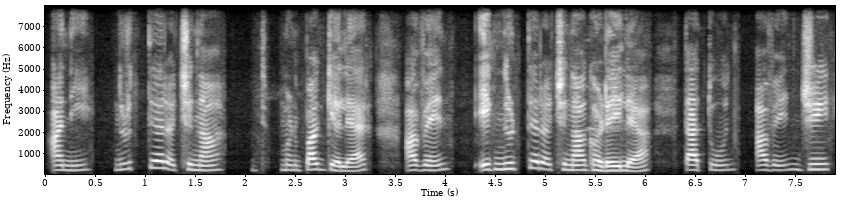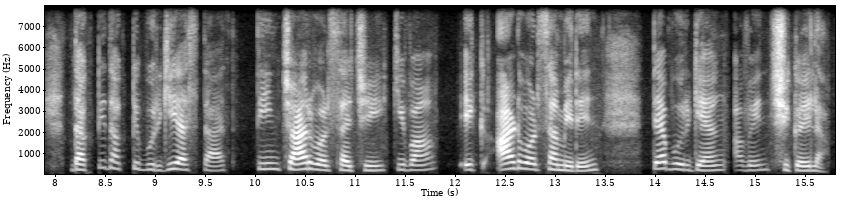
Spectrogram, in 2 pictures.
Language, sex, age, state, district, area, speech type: Goan Konkani, female, 18-30, Goa, Pernem, rural, spontaneous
